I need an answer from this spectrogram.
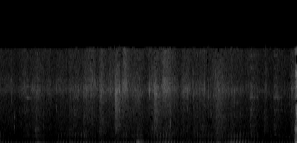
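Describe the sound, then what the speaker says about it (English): A cat purrs softly and steadily in close, quiet rumbling pulses while resting on a lap, with a small bump at the end. "Can you hear her purr?"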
